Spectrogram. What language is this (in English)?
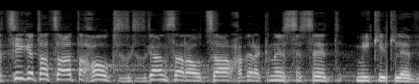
Hebrew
